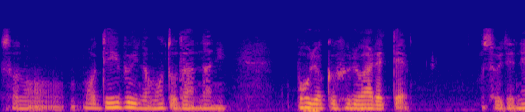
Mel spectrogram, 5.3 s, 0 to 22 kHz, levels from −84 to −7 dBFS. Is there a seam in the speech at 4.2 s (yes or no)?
no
